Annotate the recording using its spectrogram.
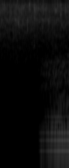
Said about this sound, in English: Still raining then.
